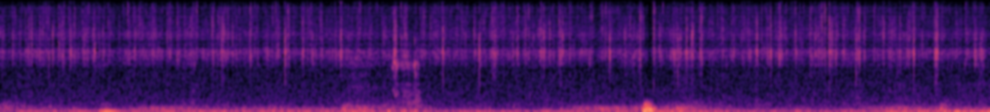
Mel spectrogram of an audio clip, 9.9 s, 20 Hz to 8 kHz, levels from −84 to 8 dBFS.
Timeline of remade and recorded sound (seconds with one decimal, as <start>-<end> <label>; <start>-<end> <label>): 0.0-3.2 recorded; 3.2-6.7 remade; 6.7-9.9 recorded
